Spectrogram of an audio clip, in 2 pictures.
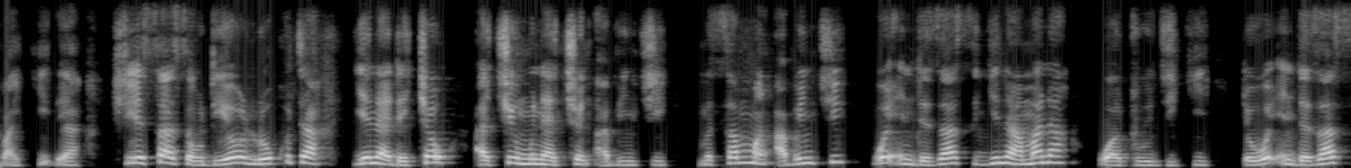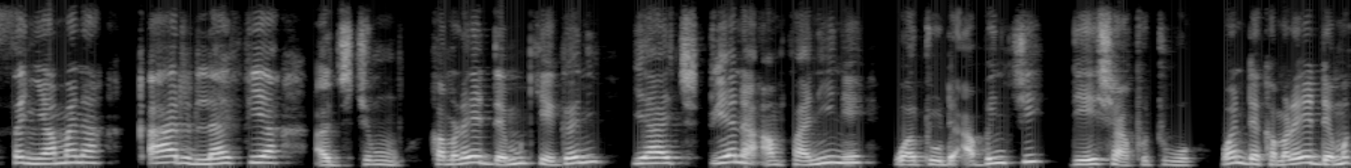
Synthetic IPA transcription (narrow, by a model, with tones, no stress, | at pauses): ba̰ː˨kʲḭː˦ɗɐ˦ja˦ | ʃi˦ja˦saː˦˨sa˨wde˨jɐ˦wɐ˨nloː˦kʷʊ˦taː˨jɐ˦naː˨da˨kʲa˦˨wʔa˨t͡ʃeː˦˨mʊ˦naː˨t͡ʃɪ˦ŋʔa̰˨bɪ˦nt͡ʃi˦ | mʊ˨sɐ˦mːɐ˨ŋʔa̰˨bɪ˦nt͡ʃi˦ | wɐ˦ɗɛ˨nda˨zaː˦su˨ɡʲɪ˦naː˨mɐ˦na˨ | wʔaː˨toː˨d͡ʒɪ˨kʲiː˦ | d̥a˨wɐ˦ɗɛ̰˨nda˨zaː˦su̥˨sɐ˦˨ɲjaː˦mɐ˦na˨ | kʼaː˦ɽɪ˨nlaː˦ɸɪ˦jaː˨ʔa̰˨d͡ʒɪ˨kʲɪ˦mːu˨kɐ˨mɐ˦ɽjɐ˦dːa˨mʊ˦kʲeː˨ɡɐ˦niː˦ | ja˦jɐ˦na̰ː˨ʔa̰˨mɸaː˨niː˦neː˦waː˨toː˨da̰˨ʔa̰˨bɪ˦nt͡ʃi˦da˨ja˦ʃaː˨ɸɪ˦tʊ˦woː˦ | wɐ˦nda˨kɐ˨mɐ˦ɽjɐ˦dːa˨mʊ˦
